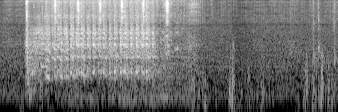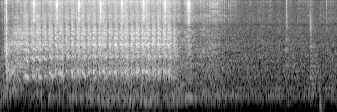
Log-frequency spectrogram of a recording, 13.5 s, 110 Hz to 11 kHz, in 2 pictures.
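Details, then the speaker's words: Massey Harris 44 tractor after sitting seven years, in neutral, no choke: two long bursts of cranking about three turns a second with no firing; no spark across oxidised, corroded ignition points, fixed by filing. "i see no spark on the points nope it's dead"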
